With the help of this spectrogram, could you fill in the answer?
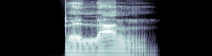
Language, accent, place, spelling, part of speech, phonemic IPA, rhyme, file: German, Germany, Berlin, Belang, noun, /bəˈlaŋ/, -aŋ, De-Belang.ogg
- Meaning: relevance, importance, significance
